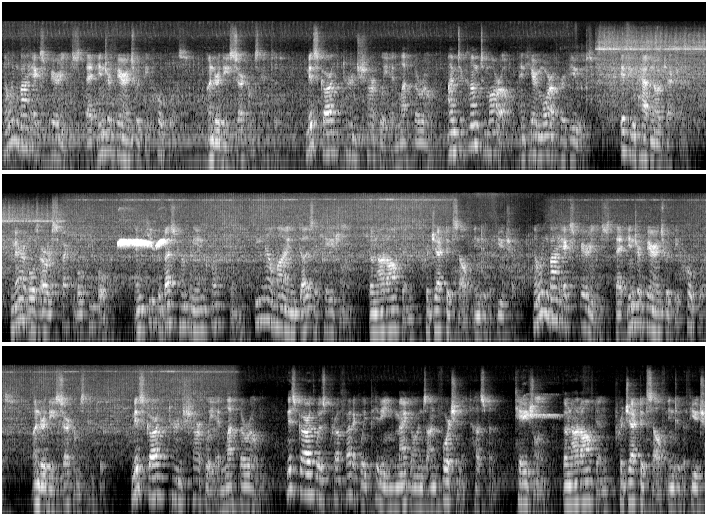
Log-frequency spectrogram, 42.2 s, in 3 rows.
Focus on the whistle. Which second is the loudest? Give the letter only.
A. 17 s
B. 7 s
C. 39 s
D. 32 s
A.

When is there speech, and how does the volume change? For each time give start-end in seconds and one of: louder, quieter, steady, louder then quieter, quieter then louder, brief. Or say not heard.
0.0-42.1 steady.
